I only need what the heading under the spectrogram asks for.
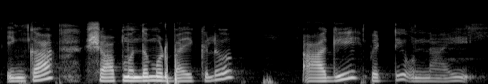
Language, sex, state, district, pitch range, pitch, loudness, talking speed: Telugu, female, Telangana, Komaram Bheem, 155-225 Hz, 170 Hz, -18 LUFS, 100 wpm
